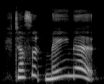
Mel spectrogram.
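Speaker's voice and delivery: put-on high-pitched girl's voice; high, protesting little voice; reassuring child. A narrator's reading. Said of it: "said Hannah".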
